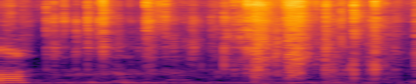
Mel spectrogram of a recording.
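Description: Foil wrapper of a Goodwin Champions trading-card pack crinkling as it is torn open by hand, loudest a little past the middle.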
